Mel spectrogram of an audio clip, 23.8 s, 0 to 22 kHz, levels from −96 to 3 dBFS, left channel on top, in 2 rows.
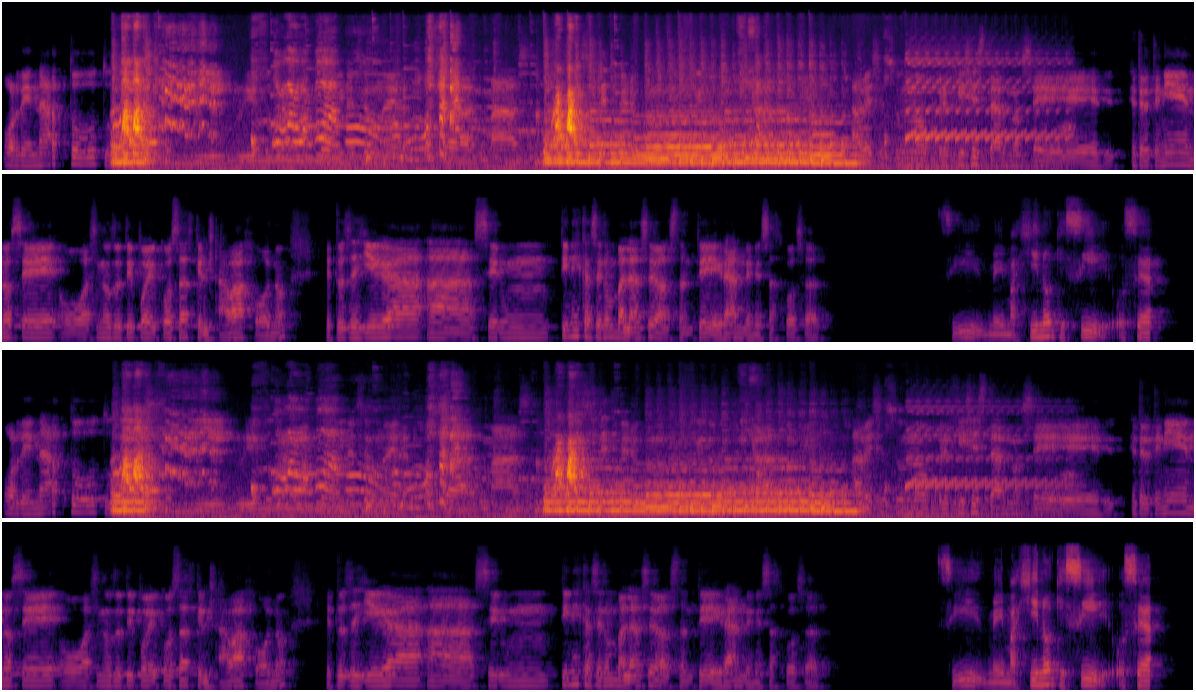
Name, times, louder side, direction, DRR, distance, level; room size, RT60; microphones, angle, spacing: voice 1, 0.0-15.0 15.2-20.1, left 3 dB, 45° left, 1.6 m, -48 dB
sound 1, 1.1-10.7, left 5 dB, 85° left, 1.3 m, -31 dB
voice 2, 21.4-23.4, right 7 dB, 40° right, 1.0 m, -45 dB
18.5 x 9.4 x 4.1 m
head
